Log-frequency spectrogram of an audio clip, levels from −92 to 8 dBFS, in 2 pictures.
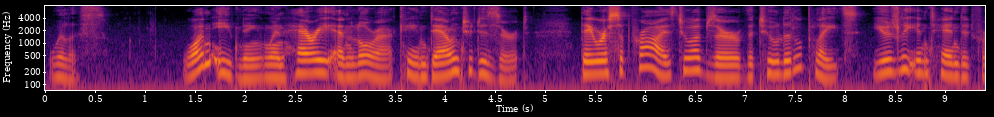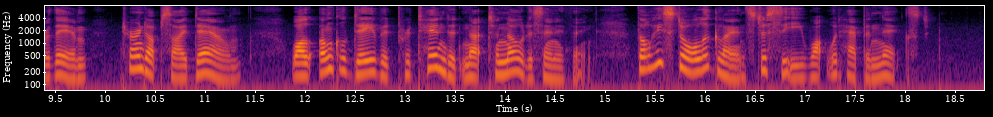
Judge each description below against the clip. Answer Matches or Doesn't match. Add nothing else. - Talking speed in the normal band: Matches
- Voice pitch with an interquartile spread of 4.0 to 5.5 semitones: Matches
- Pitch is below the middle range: Doesn't match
